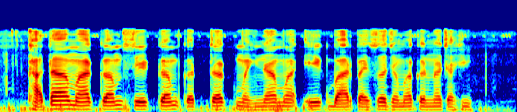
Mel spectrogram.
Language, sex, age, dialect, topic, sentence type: Chhattisgarhi, male, 18-24, Eastern, banking, question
